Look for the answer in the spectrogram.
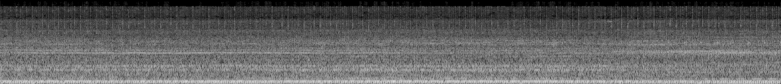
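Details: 2015 Dodge Challenger Hellcat supercharger at idle: a faint thin whine over the low rumble, sometimes loud enough to hear from the driver's seat. Owner suspects an early bad supercharger bearing; unconfirmed.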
